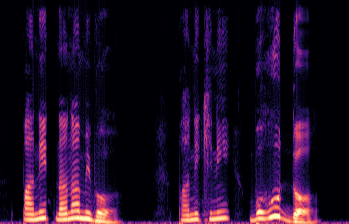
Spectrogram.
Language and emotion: Assamese, fearful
